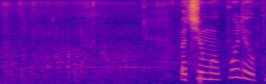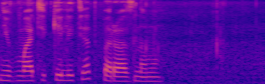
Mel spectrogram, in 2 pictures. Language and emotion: Russian, neutral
